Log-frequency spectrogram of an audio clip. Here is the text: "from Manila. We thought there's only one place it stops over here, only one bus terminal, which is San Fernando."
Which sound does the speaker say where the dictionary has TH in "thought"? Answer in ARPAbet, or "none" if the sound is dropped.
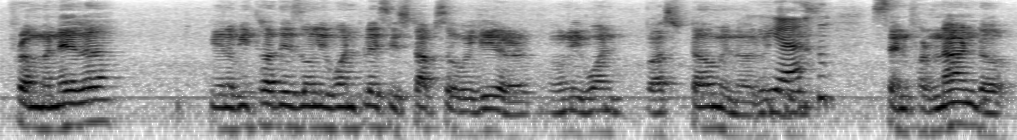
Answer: T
